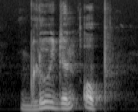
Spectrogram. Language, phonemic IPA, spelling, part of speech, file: Dutch, /ˈblujdə(n) ˈɔp/, bloeiden op, verb, Nl-bloeiden op.ogg
- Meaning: inflection of opbloeien: 1. plural past indicative 2. plural past subjunctive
